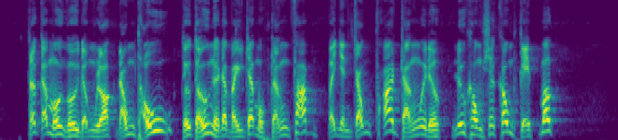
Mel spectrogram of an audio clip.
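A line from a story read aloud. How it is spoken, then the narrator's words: Old man shouting fiercely. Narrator (Vietnamese): lão giả liền dữ tợn quát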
